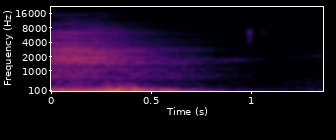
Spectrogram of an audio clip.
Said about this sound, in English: Take another deep breath in. Exhale out.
